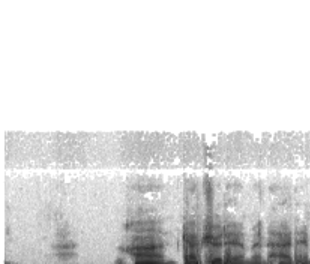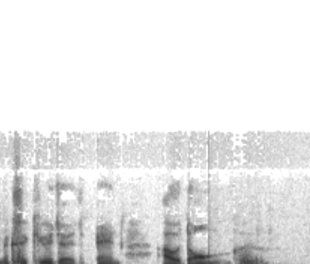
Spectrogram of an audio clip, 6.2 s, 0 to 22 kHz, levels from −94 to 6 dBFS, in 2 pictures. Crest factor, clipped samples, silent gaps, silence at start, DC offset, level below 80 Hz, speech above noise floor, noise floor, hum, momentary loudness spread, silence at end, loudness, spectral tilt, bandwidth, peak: 20 dB; under 0.1%; none; 0.05 s; under 0.1%; -38 dBFS; 34 dB; -52 dBFS; none; 17 LU; 0.5 s; -18 LUFS; -7 dB/octave; 11 kHz; 0 dBFS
